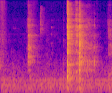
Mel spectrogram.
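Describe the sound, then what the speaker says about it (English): A spoon scrapes and clinks against a mixing bowl in a home kitchen while red peppers are stuffed with quinoa, a few quiet, brief metallic strokes with soft gaps between them. "Can you not scrape the bowl that loud?"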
